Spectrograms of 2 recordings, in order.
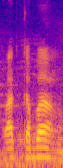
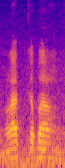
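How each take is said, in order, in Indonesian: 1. Bunyi R dalam nama itu dihilangkan. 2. Bunyi R dalam nama itu dihilangkan.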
